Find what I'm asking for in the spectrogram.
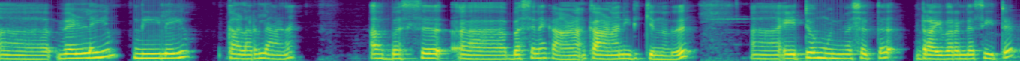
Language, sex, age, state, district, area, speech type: Malayalam, female, 18-30, Kerala, Thiruvananthapuram, urban, spontaneous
